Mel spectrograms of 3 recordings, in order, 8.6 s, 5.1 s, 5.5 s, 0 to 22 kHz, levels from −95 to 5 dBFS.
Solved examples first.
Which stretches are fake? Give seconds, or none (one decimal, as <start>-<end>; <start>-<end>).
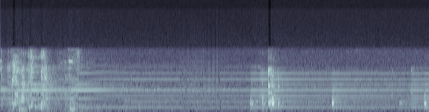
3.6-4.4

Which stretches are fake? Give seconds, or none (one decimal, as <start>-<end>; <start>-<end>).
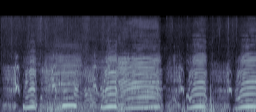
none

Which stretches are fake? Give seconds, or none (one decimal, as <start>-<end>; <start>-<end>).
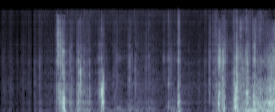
0.0-5.5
